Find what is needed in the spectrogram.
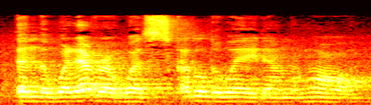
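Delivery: plain reading voice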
